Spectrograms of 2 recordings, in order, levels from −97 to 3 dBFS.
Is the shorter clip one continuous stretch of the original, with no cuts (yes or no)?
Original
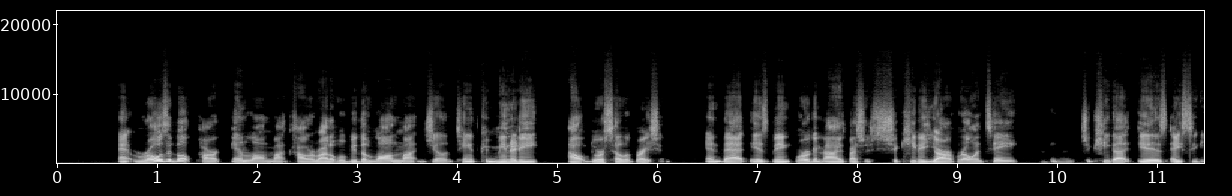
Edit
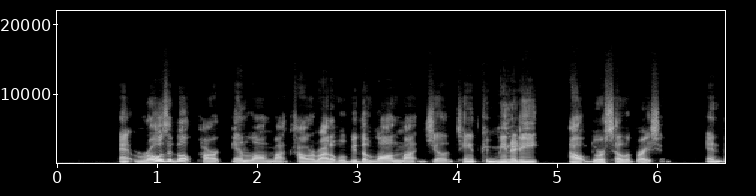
yes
